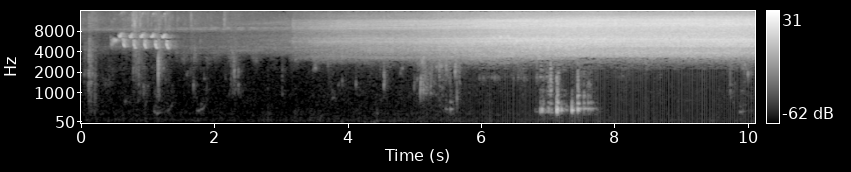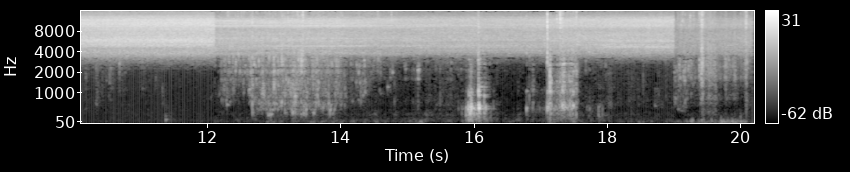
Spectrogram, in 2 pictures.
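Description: Outdoor ambience: a steady high hiss fades in over the first few seconds and continues, with scattered knocks and rustles; the sharpest knock comes about 16 seconds in.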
